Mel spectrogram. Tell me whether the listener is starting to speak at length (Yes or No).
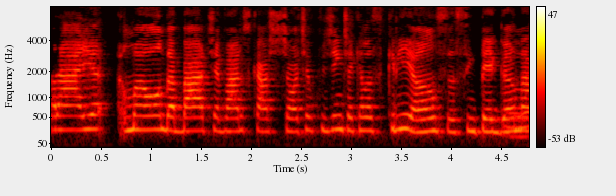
No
